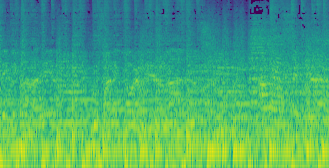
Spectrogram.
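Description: A live rock band plays loudly, with a driving drum beat under guitar, keyboard, saxophone and trumpet.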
